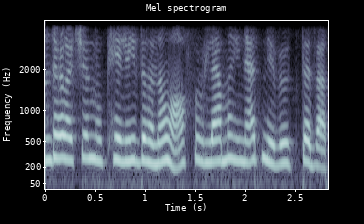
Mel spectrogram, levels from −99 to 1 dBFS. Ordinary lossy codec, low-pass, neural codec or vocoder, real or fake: none; 3.6 kHz; codec, 16 kHz in and 24 kHz out, 0.8 kbps, FocalCodec, streaming, 65536 codes; fake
